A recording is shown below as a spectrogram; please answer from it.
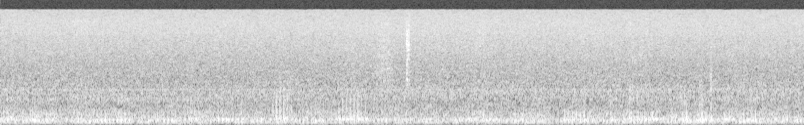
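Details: One-year-old house cat Phillip kneads and suckles a soft housecoat, a habit thought to stem from early separation from his mother; faint continuous low purring runs under a hissing background hum.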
